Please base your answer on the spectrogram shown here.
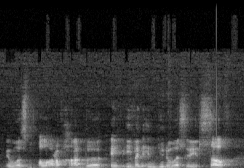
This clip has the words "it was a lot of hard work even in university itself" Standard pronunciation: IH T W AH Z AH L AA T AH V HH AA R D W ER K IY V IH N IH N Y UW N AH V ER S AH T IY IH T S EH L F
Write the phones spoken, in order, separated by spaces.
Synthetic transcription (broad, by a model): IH T W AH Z AH L AA T AH V HH AA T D W ER K IY V IH N IH N Y UW N AH V ER S AH T IY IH T S EH L F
